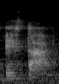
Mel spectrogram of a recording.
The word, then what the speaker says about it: Esther: D'ailleurs en perse, Esther se prononce Estar.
